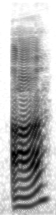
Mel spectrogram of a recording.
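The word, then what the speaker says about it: а: The cerillic version is called ah and makes the sound a uh I won't say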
